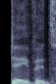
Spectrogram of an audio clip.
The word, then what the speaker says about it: D4VD: David's Hollywood Hills home raided by LAPD. But will it lead to an arrest? By now, you've heard the name D4VD, pronounced David.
